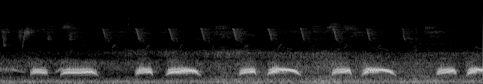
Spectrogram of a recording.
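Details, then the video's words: Decoy spotted dove calling wild birds down, in the Thai three-kuk style: loud, steady phrases of a short coo followed by a longer, arching, throaty coo, repeated about once a second, with soft high ticking chirps behind. "เสียงนกเขาใหญ่ 3กุกห้อย เรียกลงกุก2กุก"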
